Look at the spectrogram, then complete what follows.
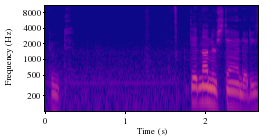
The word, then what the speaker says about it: Bout: understand everybody's meming with Victor bout or boot excuse me it is pronounced boot didn't understand it he's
